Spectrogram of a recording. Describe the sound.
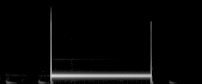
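A telephone ringing signal while calling someone: a single steady, mid-pitched tone lasting about one second, starting and stopping abruptly, with near silence and a few faint soft thumps around it.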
